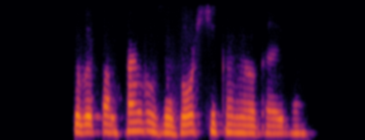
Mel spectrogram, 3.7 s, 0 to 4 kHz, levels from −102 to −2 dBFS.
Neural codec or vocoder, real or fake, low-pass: codec, 16 kHz, 1 kbps, X-Codec, HuBERT features, trained on balanced general audio; fake; 3.6 kHz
